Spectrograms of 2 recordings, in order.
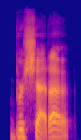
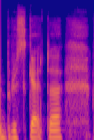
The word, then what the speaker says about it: bruschetta: I always just say it in my accent. Like I say it how I would pronounce it. But then like it does sound really stupid when you say it in front of an Italian person. An Italian person was like, that's not how you say it. You should say bruschetta.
